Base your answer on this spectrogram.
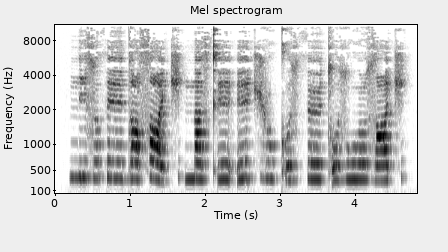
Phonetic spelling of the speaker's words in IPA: nizʊθɪː dɐsˤɛt͡ʃ | nazkʼɪːʔɪːt͡ʃ ʐukʼʊzθø tʼozwu zˤɐt͡ʃ

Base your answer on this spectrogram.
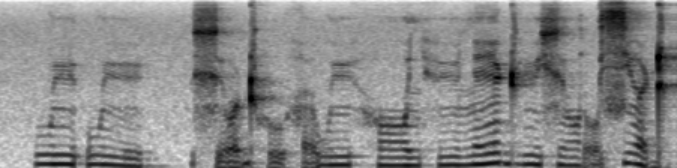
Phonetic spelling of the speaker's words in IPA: wyʔwy | xʲo̰ɖhṵhə̰wy holʲhy leɖʱyxʲoɾo̰ sʲəɖ

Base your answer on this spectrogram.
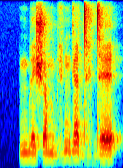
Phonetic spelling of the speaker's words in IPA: mbɛʃɒmbɛ̤ ŋɡædɛ̤ dɛ

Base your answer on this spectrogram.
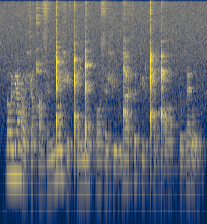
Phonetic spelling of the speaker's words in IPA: ɾɔ˦lʲɒ˦ʕɔ˨ xʲu˨qʼa˨ zə˧ ŋ͡ǃo˦xʲɐ˨ǃʼo˧ ŋ͡ǃu˧ hɔ˧ zə˨xʲo˨ ŋ͡ǃa˦˨xə˦kʲu˨˦ ǃʰɐ˧ǃʰɒ˧ | ɾo˧pæ˦ɾo˨

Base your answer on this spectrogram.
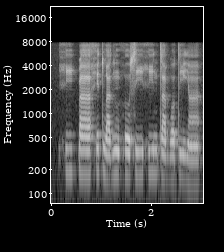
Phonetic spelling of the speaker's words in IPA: hiː˧k͡paː˧ he˦twa˨dũ˦˨ ho˦˨siː˧hiː˦nta˧ bɔ˨ti˨ jã˨

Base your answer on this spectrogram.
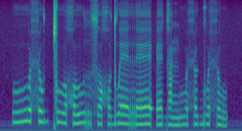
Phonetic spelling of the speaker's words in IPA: uː ħud ǀuːχuːrso χudwɛːrɛː ʔɛ ɡaŋuːħʉɡu ħu

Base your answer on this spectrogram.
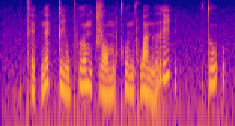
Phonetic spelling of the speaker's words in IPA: tʰe˨˩k̚ ne˦˥k̚tiː˩˦wpʰlo˧mt͡ɕɔː˩˦m kʰu˨˩nkwa˨˩nri˥˩ʔ | tu˦˥ʔ

